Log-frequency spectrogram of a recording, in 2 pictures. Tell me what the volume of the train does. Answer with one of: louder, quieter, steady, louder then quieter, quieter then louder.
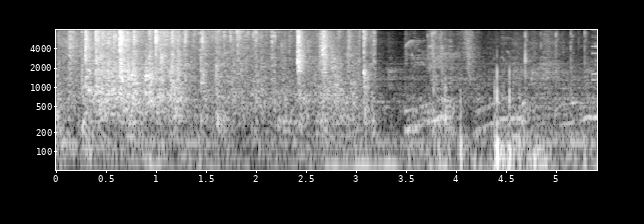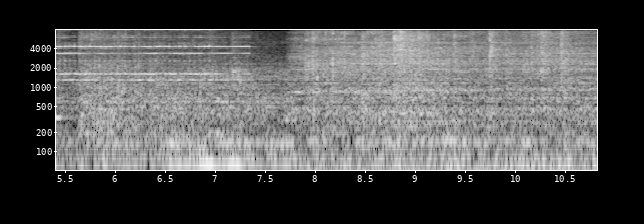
louder.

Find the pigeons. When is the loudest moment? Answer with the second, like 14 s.
1 s.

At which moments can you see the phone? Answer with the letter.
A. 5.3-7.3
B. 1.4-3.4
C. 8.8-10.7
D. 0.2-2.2
A.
